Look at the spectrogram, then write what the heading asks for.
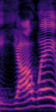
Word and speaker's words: Yahweh: i am sent me it's y-h-w-h in the um hebrew we say yahweh we we add our our our little uh vowels in there just so that we can pronounce the darn thing but in the original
